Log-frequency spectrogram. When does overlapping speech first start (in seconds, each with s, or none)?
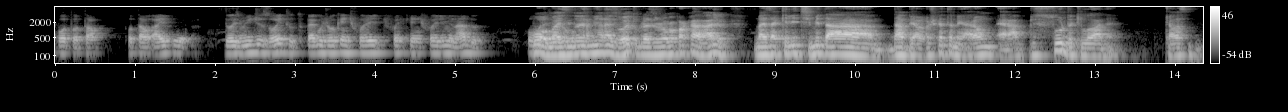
6.0 s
